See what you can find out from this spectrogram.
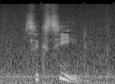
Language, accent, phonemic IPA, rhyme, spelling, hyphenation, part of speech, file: English, US, /səkˈsiːd/, -iːd, succeed, suc‧ceed, verb, En-us-succeed.ogg
- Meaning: 1. To follow something in sequence or time 2. To replace or supplant someone in order vis-à-vis an office, position, or title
